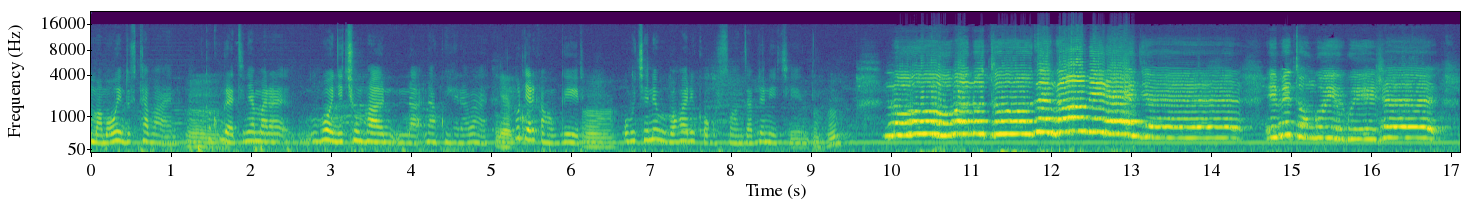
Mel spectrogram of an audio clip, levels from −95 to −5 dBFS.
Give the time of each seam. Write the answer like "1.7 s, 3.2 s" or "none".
9.5 s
